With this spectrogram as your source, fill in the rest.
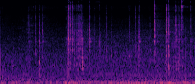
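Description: Metal tools clink and tap against a motorcycle frame.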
